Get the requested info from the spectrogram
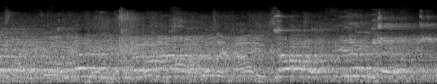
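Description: Basketball game sounds in a gym: a ball bouncing on the hardwood court, with voices carrying through the echoing hall.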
